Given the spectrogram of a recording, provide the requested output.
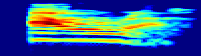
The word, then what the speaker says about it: Aura: Project Aura. Aura. Aura. Ow, like Like an owl. like owl, like an owl. I stub my toe, and ra. Okay.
